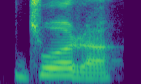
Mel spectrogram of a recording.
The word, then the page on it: juror: Indian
